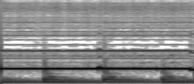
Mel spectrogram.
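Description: Native American-style flute holding one long note over a slow, steady drum beat.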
